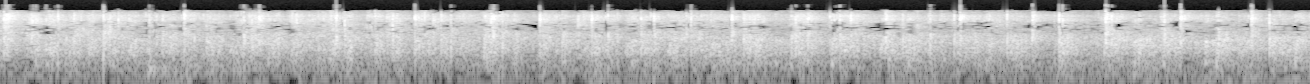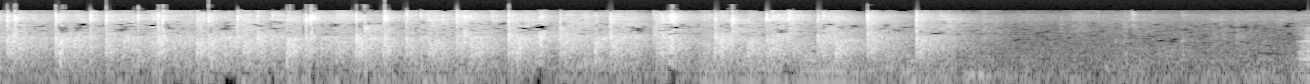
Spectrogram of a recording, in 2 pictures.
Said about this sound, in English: let's welcome our host and give him a round of applause, Mr. Philip Maung.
